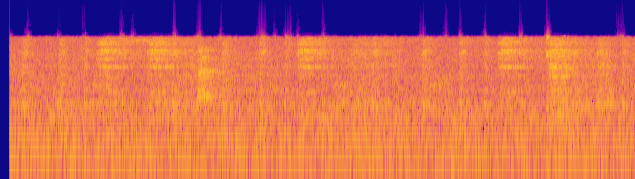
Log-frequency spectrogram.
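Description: Steady rumbling noise, strongest at the low end, with a few brief rustles on top.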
